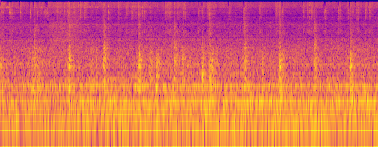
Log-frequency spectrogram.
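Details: Miele dryer during drying: a steady tumbling hum with a light, evenly spaced tick roughly every half second, one per drum turn. A small ball sensor contacts a spot on the drum's outer surface; this is normal sensor ticking.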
